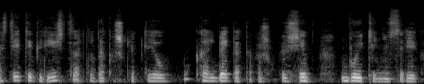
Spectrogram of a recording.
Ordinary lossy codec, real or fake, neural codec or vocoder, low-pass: AAC, 48 kbps; fake; codec, 44.1 kHz, 3.4 kbps, Pupu-Codec; 14.4 kHz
